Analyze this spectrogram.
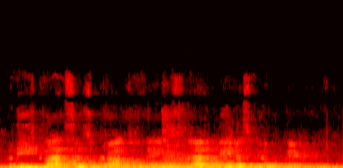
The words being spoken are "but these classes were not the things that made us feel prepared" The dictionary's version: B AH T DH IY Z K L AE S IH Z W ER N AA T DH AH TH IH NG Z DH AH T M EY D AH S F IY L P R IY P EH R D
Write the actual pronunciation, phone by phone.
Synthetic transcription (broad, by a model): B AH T DH IY Z K L AE S IH Z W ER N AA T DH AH TH IH NG Z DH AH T M EY D AH S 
